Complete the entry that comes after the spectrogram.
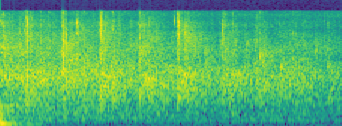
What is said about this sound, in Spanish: Dale ese fuerte aplauso. Todos los hijos de Dios. Amén.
